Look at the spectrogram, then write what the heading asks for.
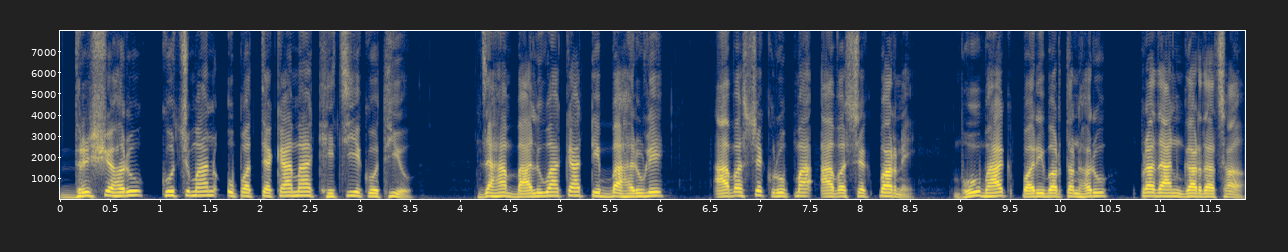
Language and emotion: Nepali, neutral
